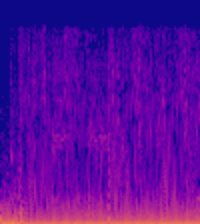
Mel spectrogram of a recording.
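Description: A loud, deep droning note, steady in pitch and rich in overtones, that starts suddenly and holds unchanged.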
